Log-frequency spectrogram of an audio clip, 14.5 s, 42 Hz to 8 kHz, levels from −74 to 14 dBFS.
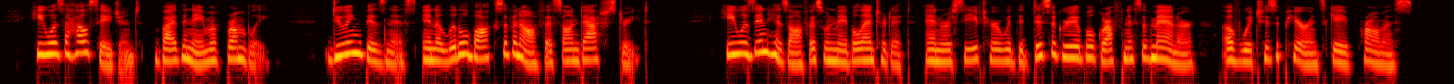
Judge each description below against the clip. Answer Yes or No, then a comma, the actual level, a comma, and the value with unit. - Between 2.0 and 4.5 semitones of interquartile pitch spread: No, average, 4.9 semitones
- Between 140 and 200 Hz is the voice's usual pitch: Yes, high, 190 Hz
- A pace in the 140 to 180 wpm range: No, average, 190 wpm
